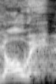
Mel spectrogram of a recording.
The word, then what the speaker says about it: Yahweh: This is why Yahweh should not be said with a tongue. You have to say, it's like a breathing. Who remembered I said that? This is how you say Yahweh.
